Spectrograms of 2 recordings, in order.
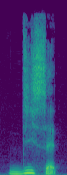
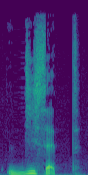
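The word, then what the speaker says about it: dix-sept: then for the pronunciation deset Okay so not insist on the S deset deset deset okay then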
